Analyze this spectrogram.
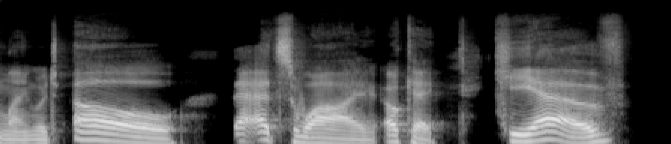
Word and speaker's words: Kiev: Kiev derived from the Russian language and Keev derived from the Ukrainian language.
